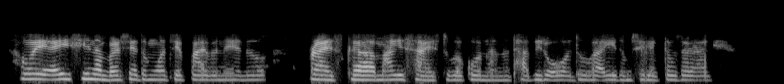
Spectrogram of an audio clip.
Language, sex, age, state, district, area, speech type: Manipuri, female, 45-60, Manipur, Churachandpur, urban, conversation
